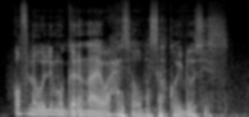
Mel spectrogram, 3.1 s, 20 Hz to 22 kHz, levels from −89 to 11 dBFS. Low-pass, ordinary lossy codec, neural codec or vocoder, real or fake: none; none; codec, 44.1 kHz, 3.4 kbps, Pupu-Codec; fake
